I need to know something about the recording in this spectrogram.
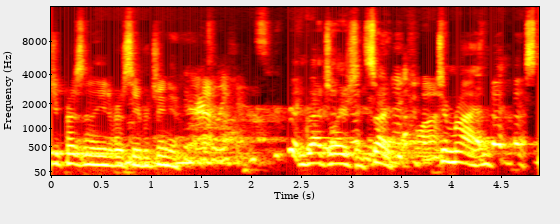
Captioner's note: laughter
